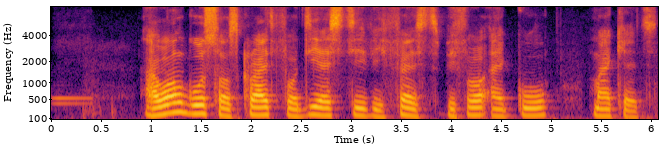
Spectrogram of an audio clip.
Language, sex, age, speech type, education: Nigerian Pidgin, male, 30-45, spontaneous, tertiary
